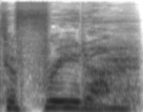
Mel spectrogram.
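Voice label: Adult, English; New War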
